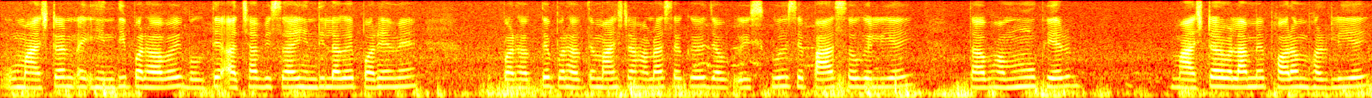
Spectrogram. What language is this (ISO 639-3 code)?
mai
